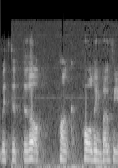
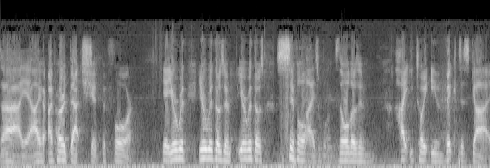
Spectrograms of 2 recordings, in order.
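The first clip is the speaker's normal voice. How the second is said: mock sneering, lower pitch; 3 semitones lower, 3 dB louder than usual. Telling listeners how a man answered a warning not to attract attention, retelling a sneer. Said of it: "He sneers and says".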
